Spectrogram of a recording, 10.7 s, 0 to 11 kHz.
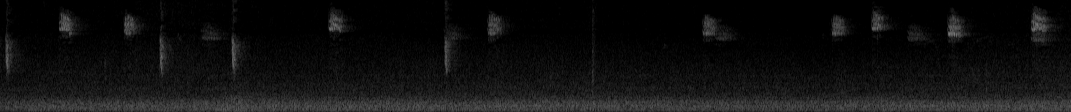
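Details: Spotted flycatcher at its nest near Moscow, 17 July 2023, while feeding young and passing a pellet; very thin, high short notes, about fifteen in eleven seconds at uneven intervals, over a steady hiss with a few sharp ticks.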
